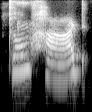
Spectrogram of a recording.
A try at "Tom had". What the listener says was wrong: It is not hard. It is had.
